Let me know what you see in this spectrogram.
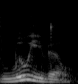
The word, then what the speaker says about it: Louisville: Nobody agrees, but I know how not to say it. And that's Louisville. I know that's not the right way. It's Louisville.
